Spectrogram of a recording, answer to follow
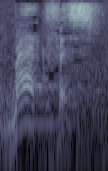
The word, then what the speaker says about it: breakfast: Olha o ritmo, breakfast. O first vai morrendo, breakfast.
